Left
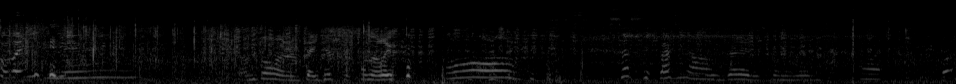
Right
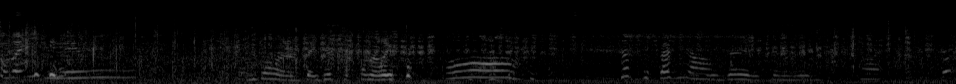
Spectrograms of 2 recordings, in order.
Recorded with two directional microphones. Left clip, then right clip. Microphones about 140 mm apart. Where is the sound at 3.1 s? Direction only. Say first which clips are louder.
Left 1 dB; 70° left (ahead or behind).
